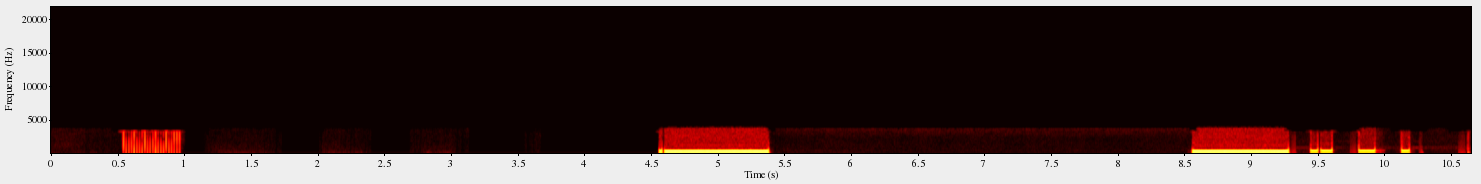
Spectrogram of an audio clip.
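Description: Telephone keypad tones dial an extension number after a company's automated phone menu: one short tone, then two longer buzzing tones with gaps between, then a quick run of short, clipped beeps, loud and alone.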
